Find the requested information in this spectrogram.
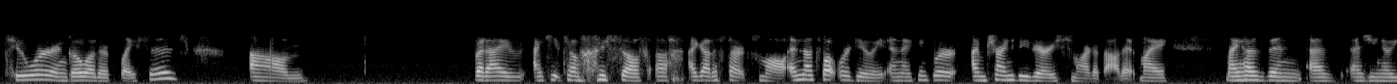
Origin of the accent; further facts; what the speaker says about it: Chattanooga, Tennessee, United States; moved away as an adult; also born or lived in Nashville, Tennessee; now in St. Louis, United States; I grew up in Chattanooga, Tennessee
